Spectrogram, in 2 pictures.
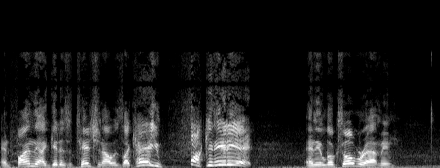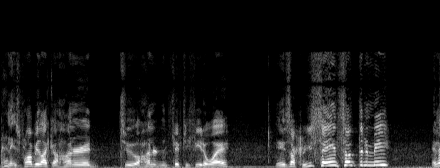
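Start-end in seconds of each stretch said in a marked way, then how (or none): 2.0-3.8 high-pitched holler across a yard; retold exasperated yell. Yelling at neighbour across yard. 11.1-12.4 high-pitched mock indignant question; puffed-up challenge. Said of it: "all puffy chested with me".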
